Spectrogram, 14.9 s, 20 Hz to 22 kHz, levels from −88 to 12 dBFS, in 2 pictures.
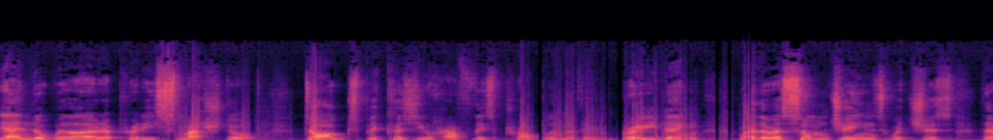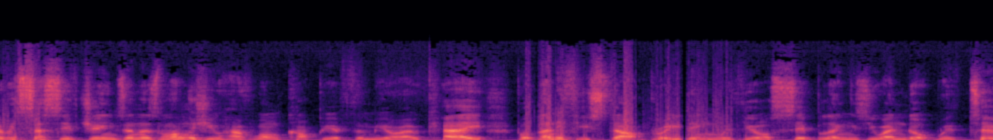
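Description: Loose connector crackle breaks in four times: 1.21 to 2.40 s, 3.90 to 5.67 s, a short burst at 7.46 to 7.74 s, and 11.39 to 13.05 s. A worn or dirty contact is making and breaking as it shifts, chopping the signal. Unlike regular digital clicks or steady vinyl surface noise, the scratching comes in irregular clustered bursts with uneven spacing, as if something were being moved.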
